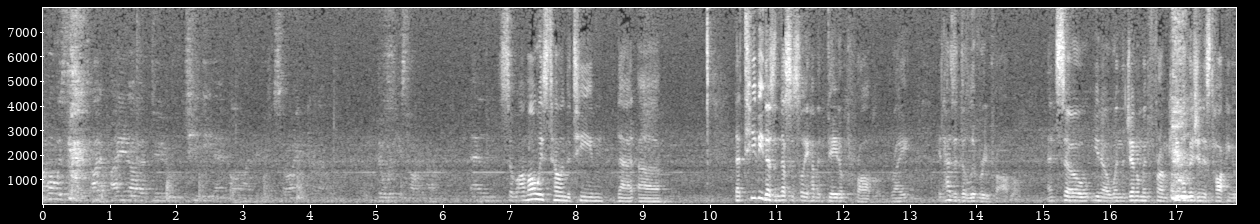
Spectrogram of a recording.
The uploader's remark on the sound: an audio recording of the TVOT NYC 2013 session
